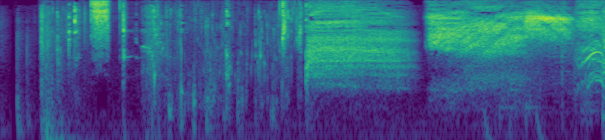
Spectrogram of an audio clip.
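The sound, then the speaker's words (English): A Coke cracks open with a sharp snap and a few small clicks, then a steady fizzing pour hisses for several seconds, broken by one brief pause. No one speaks. “That wasn't sound effects. That was a Coke.”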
